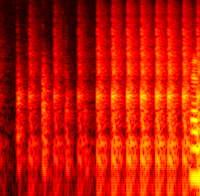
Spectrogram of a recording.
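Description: A sampled rim-shot drum hit from the DJ software's sampler, repeating rapidly at about ten hits a second and growing louder.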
